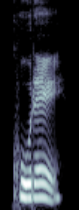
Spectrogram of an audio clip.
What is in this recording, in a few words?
"Gorae", Korean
